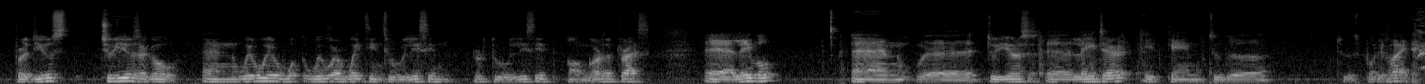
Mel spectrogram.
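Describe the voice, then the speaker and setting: A man with a Spanish accent speaks at a medium pitch and a fairly slow pace. He leaves long, frequent pauses, and the room echo is audible. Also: fairly even intonation. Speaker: electronic music producer and DJ. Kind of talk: interview. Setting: studio. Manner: halting.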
